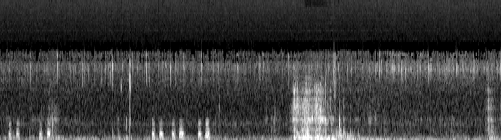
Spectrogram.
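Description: Underwater noise through a camera housing mounted on a speargun: scattered low knocks in the first second and again around three to four seconds in, then a louder rushing rumble lasting about a second, about six seconds in.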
